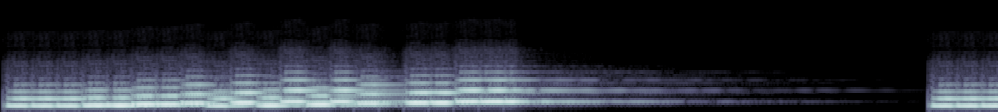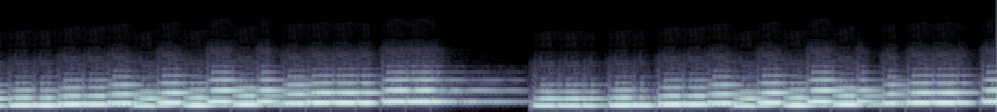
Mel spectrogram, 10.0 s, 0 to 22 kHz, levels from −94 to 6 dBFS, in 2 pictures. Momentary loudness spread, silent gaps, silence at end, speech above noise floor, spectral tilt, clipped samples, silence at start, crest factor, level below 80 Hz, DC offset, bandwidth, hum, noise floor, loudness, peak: 6 LU; none; 0 s; 67 dB; -11 dB/octave; under 0.1%; 0 s; 10 dB; -74 dBFS; under 0.1%; 2.5 kHz; none; -77 dBFS; -12 LUFS; -2 dBFS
